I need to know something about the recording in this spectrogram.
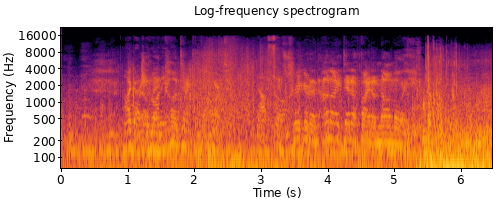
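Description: A man speaks urgently through a radio.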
